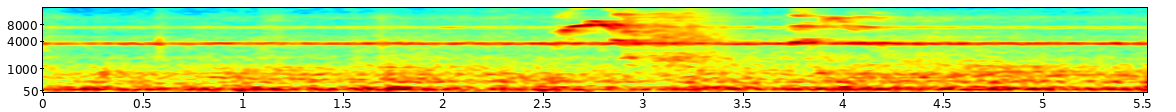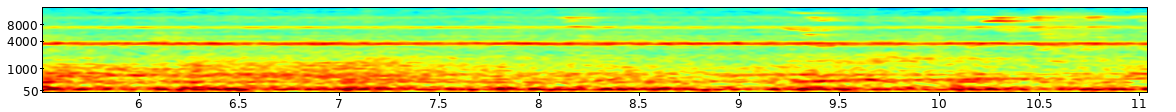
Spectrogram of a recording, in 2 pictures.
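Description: Steady low mechanical rumble with a constant high-pitched whine over it; a brief hiss about three seconds in.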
